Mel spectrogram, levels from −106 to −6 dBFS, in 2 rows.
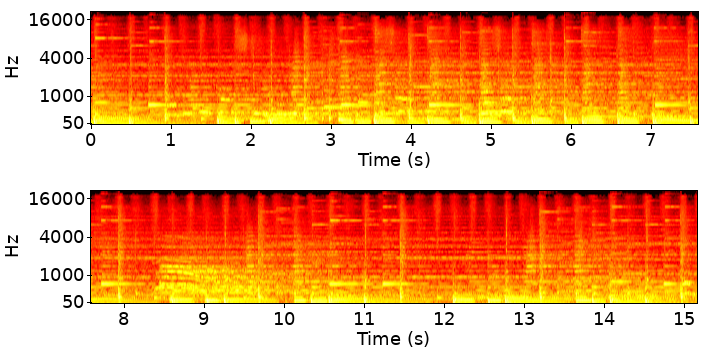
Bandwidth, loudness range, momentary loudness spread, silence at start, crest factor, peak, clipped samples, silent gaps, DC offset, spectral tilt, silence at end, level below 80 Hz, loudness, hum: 19 kHz; 2 LU; 5 LU; 0 s; 18 dB; -8 dBFS; under 0.1%; none; under 0.1%; -6 dB/octave; 0 s; -34 dBFS; -26 LUFS; none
